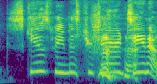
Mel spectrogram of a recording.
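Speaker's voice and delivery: tiny, very high mock-timid voice; starstruck fan squeak. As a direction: squeak politely for an idol's attention. Retelling his timid fan approach.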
